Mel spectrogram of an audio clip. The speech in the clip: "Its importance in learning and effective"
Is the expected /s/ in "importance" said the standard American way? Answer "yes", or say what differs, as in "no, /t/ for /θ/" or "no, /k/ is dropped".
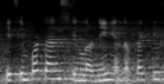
yes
